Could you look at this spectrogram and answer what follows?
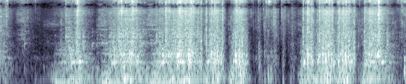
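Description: Sewing machine top-stitching a blanket backpack gusset, running in steady mechanical bursts of rapid stitching separated by brief pauses, fairly close and unaccompanied by talk.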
